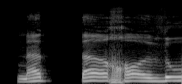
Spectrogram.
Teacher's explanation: Untuk kho tebal, pastikan kita angkat pangkal lidah.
